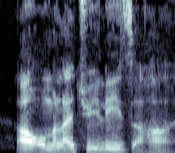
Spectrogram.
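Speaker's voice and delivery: usual speaking voice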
